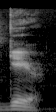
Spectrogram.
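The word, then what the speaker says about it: גר: It's ger. I pronounce ger.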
